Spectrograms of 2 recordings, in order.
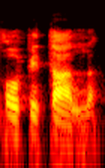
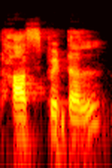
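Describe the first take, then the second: First: The h is silent, with no s sound. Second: It starts with an h and has an s sound. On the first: The speaker calls it right. "it is hopital. H, you keep H as silent" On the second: The speaker calls it wrong. "It's not hospital"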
